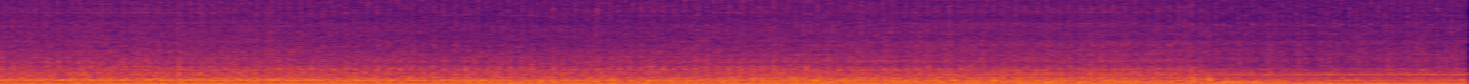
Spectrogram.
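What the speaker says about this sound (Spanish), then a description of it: "el vehículo bajó su marcha, lo hizo de forma automática, como estamos viendo, y vuelve y la sube" A car engine idling steadily and close by, its pitch and speed sinking and then rising again as the idle shifts on its own, with a constant mechanical drone throughout and no talk.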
